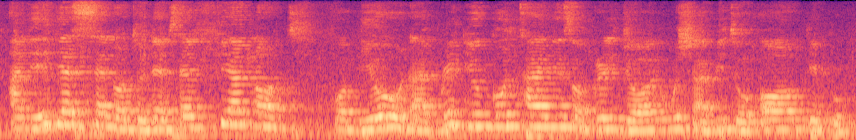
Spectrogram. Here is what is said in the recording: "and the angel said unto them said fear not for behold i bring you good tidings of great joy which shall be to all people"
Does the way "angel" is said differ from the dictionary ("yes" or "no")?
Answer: yes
